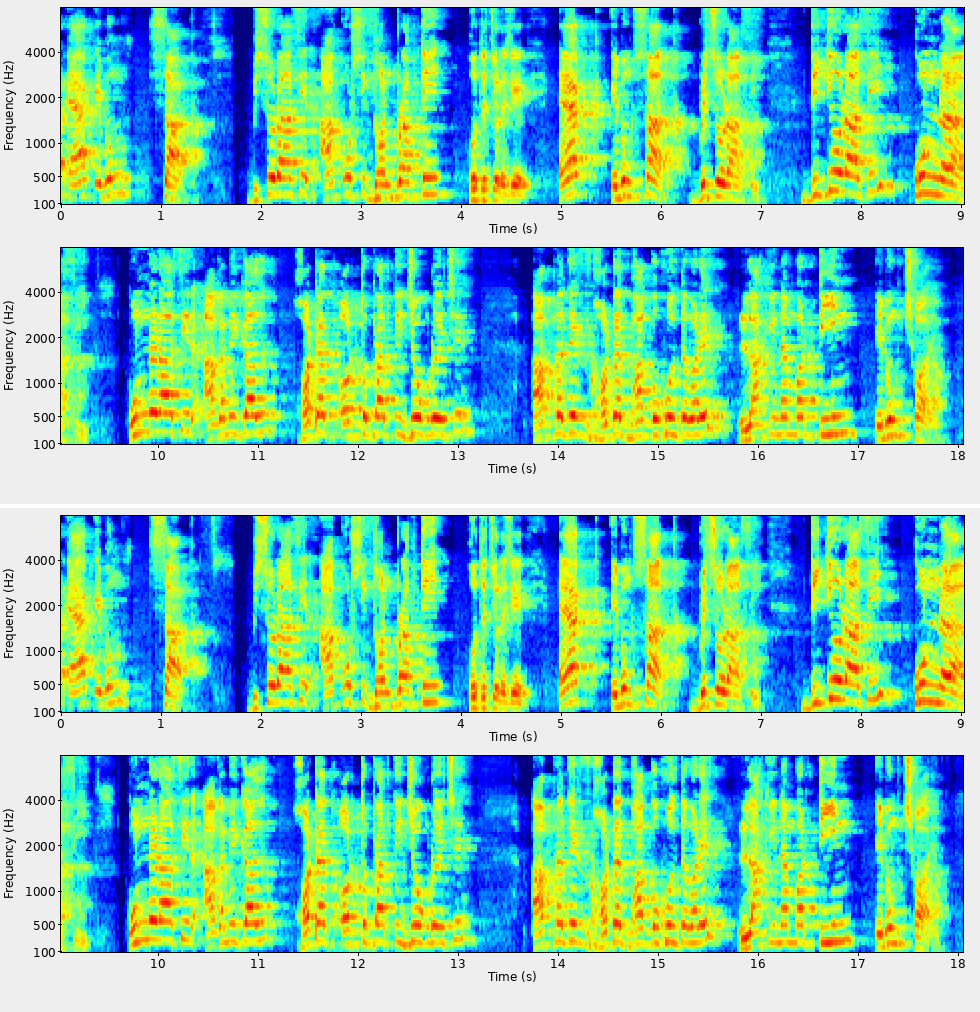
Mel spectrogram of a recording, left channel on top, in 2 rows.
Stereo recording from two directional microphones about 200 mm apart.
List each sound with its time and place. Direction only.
0.0 s speech: 40° right (ahead or behind)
